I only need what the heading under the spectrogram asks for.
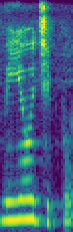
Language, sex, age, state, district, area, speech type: Malayalam, female, 18-30, Kerala, Wayanad, rural, read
